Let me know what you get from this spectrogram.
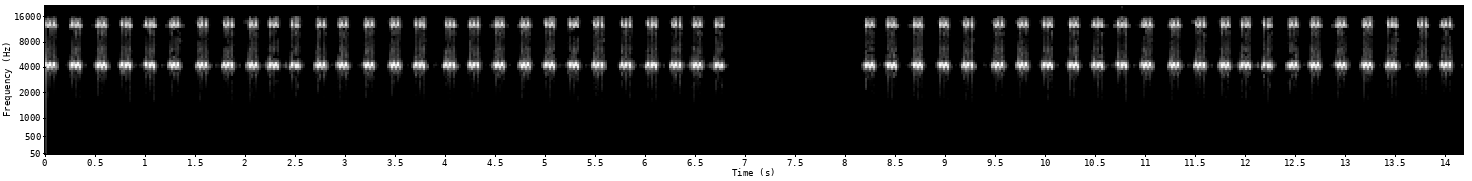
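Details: Shrill cricket chirps repeat about four times per second, stop for roughly one and a half seconds, then return unchanged against total silence.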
